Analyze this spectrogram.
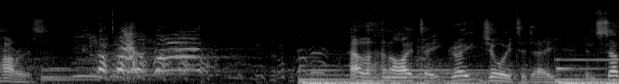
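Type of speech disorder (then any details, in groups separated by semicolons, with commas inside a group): None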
